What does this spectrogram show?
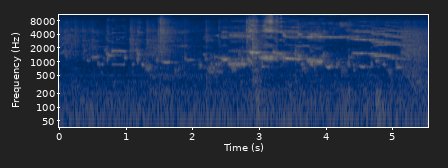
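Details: Australian magpie in Victoria, Australia, perched atop a tree branch in the countryside, carols in rich, fluting and gurgling phrases that warble up and down, with a faint hiss of background noise.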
